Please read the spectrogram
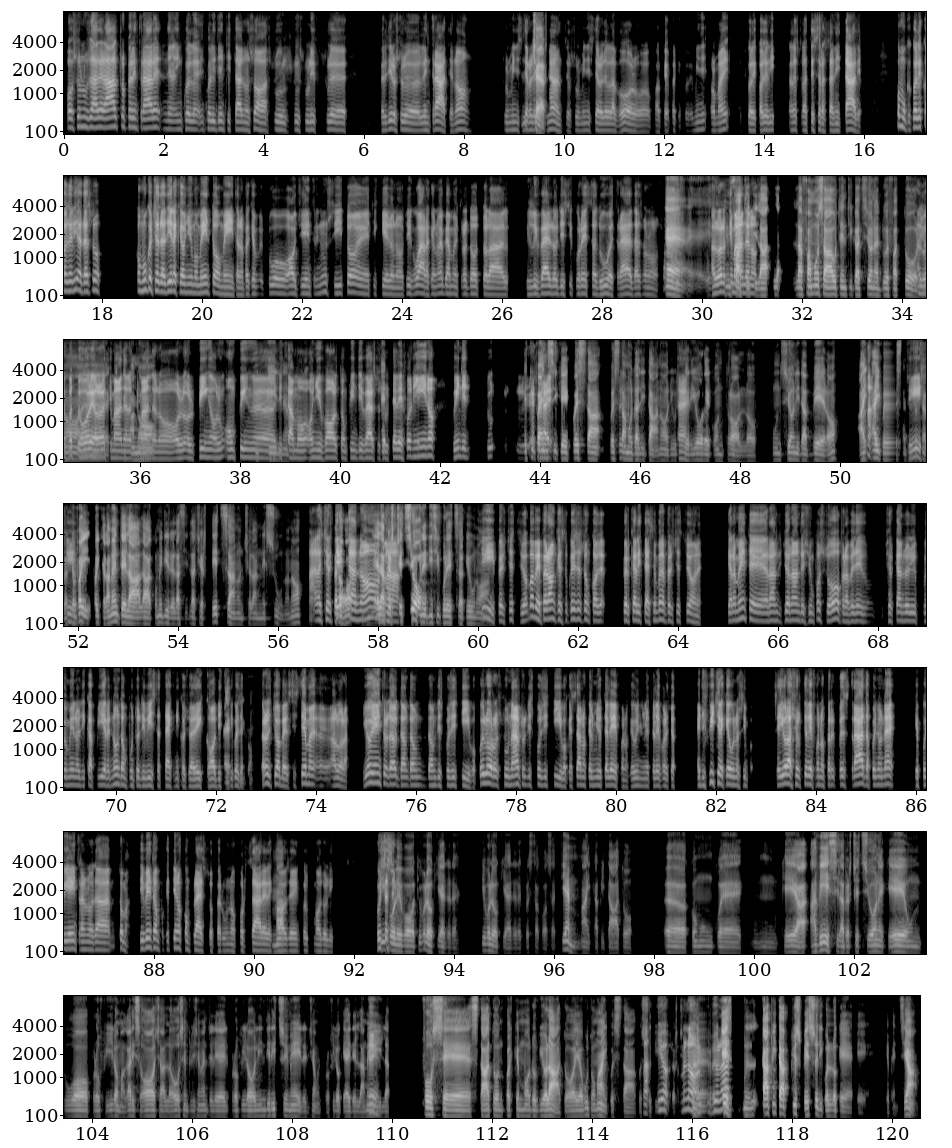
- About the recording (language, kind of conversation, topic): Italian, podcast, Come proteggi password e account dalle intrusioni?
- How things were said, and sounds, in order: unintelligible speech; "ragionandoci" said as "rangionandoci"; "insomma" said as "nsomma"; in English: "social"; other background noise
